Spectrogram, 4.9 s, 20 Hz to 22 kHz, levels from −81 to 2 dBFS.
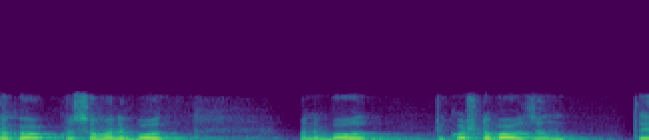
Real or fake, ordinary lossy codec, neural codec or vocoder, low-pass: real; Opus, 16 kbps; none; 7.2 kHz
